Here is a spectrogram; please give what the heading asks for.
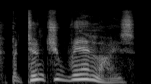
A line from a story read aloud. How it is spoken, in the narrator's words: whispered Hermione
